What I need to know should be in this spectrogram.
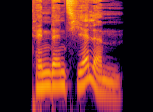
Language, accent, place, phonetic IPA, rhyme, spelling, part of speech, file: German, Germany, Berlin, [tɛndɛnˈt͡si̯ɛləm], -ɛləm, tendenziellem, adjective, De-tendenziellem.ogg
- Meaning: strong dative masculine/neuter singular of tendenziell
